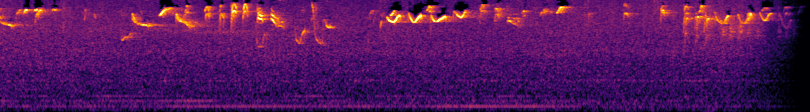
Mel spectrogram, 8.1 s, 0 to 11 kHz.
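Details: Coal tit (Periparus ater ater) in Brussels, Belgium, in September 2010, gives thin, very high, scattered chirps over a steady low hum.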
